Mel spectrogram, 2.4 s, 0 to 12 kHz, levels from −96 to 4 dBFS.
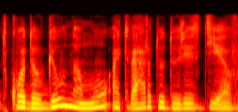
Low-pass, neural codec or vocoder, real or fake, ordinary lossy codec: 7.2 kHz; none; real; MP3, 96 kbps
